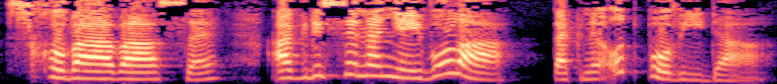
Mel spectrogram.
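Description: A woman's voice: medium pitch, expressive, creaky, fairly bright tone, breathy edge, exaggerated voice. A woman voicing a small, earnest male dwarf in a storybook, reporting urgently.

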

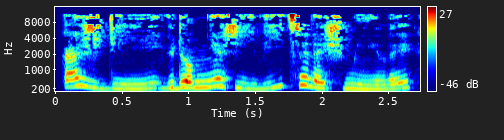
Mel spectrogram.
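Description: A woman's voice: a little high, lively intonation, mellow, breathy edge. A woman doing a pompous, blustering storybook king. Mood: stern. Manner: pompous and stern. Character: blustering, threatening old male king acting as judge.

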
